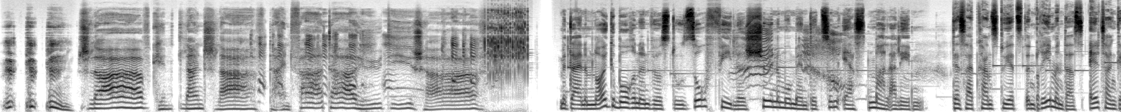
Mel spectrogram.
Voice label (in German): spotify werbespot; elterngeld digital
